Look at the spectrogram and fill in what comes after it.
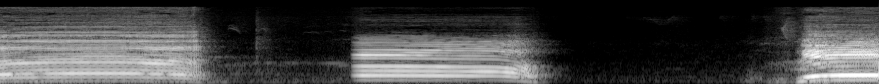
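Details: Village cow calling three times, each a flat, harmonic, nasal moo of about one second separated by silent gaps, the last call louder and rising at its start.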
